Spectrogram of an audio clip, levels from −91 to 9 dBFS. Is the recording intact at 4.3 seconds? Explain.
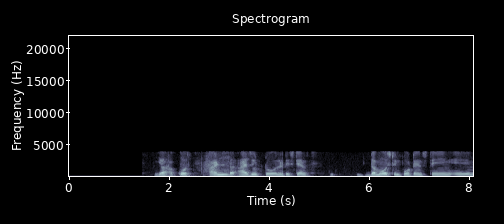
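No. Right after "course and as you", from 4.23 to 4.26 s, there is packet loss with the last packet repeated. About 30 ms of audio is missing, consistent with one dropped packet, and the receiver replays the previous packet. The single repeat sounds like a small blip.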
